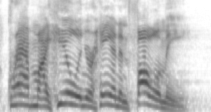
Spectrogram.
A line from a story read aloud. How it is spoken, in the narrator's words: Dad shouted above the waterfalls with real anger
